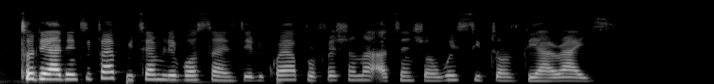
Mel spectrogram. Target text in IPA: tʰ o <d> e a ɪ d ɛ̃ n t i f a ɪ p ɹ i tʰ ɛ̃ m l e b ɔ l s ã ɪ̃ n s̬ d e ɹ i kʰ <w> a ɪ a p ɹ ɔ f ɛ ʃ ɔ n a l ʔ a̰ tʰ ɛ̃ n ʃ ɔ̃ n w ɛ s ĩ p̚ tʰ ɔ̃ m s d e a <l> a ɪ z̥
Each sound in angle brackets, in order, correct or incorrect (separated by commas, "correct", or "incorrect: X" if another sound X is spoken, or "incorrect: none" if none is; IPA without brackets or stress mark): correct, correct, incorrect: ɹ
